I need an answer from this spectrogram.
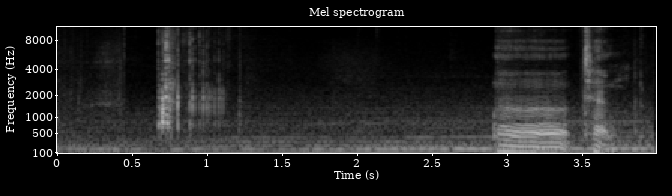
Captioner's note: die rattles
